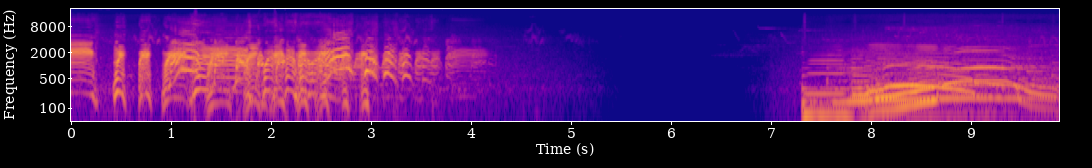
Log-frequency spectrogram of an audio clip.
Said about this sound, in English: Here are some cows. They're big cows.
